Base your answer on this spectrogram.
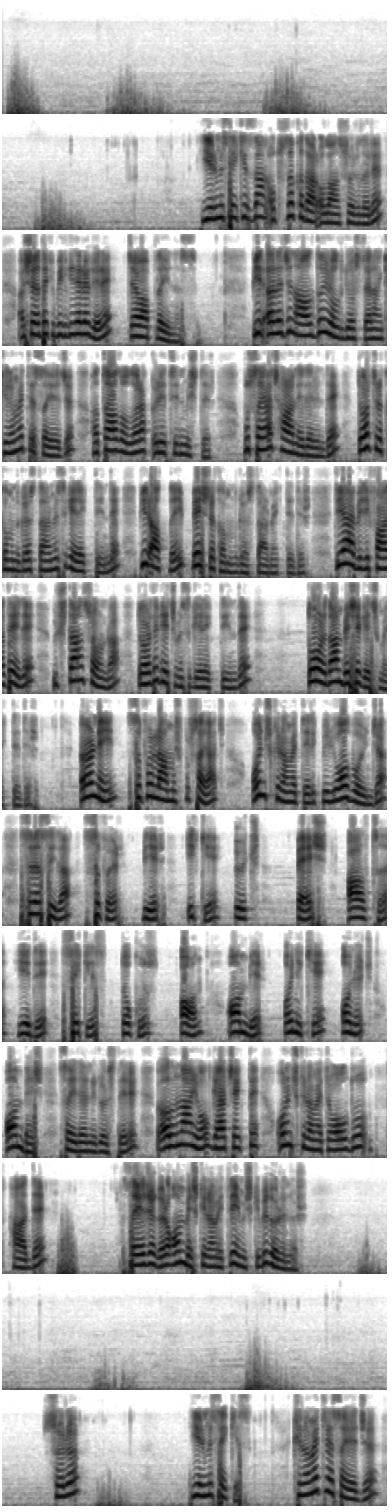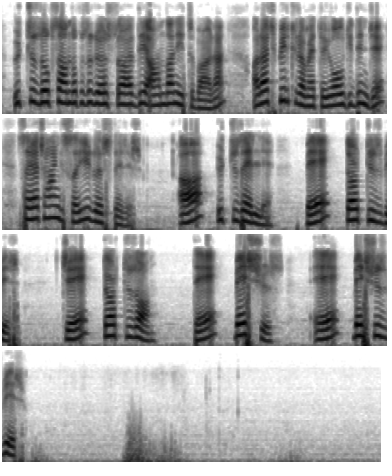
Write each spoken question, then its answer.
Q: Kilometre sayacı 399'u gösterdiği andan itibaren araç 1 kilometre yol gidince sayaç hangi sayıyı gösterir?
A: Yanıt Diyarbakır 500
